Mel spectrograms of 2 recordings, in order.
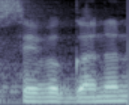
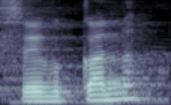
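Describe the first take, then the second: First: The middle consonant is a voiced g sound. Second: The middle consonant is a voiceless k sound. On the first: The speaker calls it wrong. "इसको सिवगन नहीं कहना" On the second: The speaker calls it right. "सिवकन कक्के के साथ है"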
